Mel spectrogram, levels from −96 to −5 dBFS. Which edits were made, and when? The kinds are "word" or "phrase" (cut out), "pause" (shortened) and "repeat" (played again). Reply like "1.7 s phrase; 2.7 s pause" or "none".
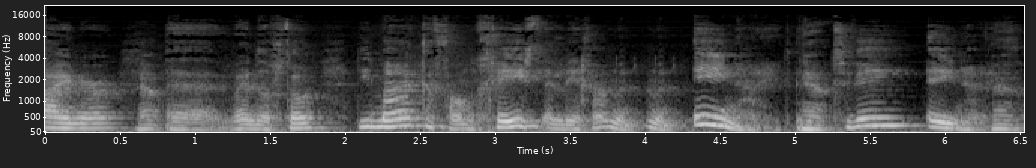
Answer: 4.0 s repeat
